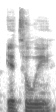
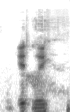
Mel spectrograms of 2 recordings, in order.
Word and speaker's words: Italy: It's not Italy, it's Italy.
